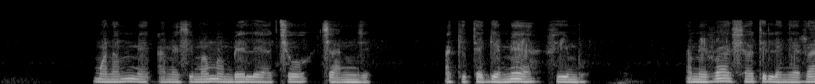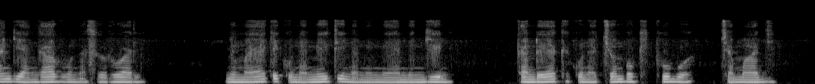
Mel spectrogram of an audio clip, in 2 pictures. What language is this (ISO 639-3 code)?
swa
